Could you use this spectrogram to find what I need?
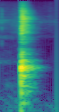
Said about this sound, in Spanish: uy, eso fue una costilla. no sé, suena así.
